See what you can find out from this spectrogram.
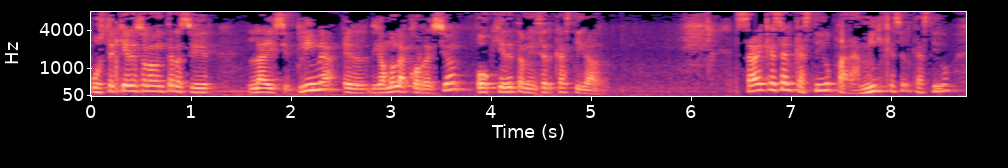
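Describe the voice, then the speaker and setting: With lively intonation and a high pitch, a man talks in a space with audible room echo. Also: fairly quick pace. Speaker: preacher. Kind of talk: sermon. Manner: fast.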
